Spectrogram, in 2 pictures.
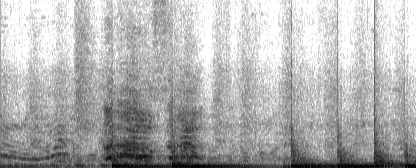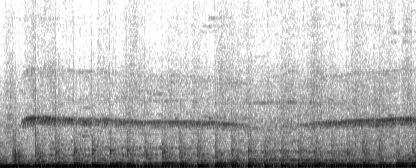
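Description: Temple-procession drum and percussion music: a group shouts together about a second in, then drums play a steady fast beat. A high whistle is held for a few seconds and blown again near the end.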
